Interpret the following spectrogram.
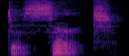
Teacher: But the word dessert, can you hear dessert? That first syllable does reduce to schwa.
